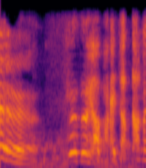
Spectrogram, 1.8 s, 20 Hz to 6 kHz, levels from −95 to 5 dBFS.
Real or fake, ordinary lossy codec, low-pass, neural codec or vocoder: fake; none; 5.4 kHz; codec, 16 kHz, 2 kbps, X-Codec, WavLM features, trained on Multilingual LibriSpeech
